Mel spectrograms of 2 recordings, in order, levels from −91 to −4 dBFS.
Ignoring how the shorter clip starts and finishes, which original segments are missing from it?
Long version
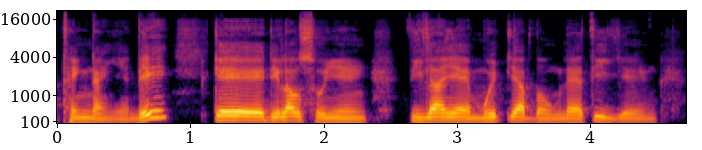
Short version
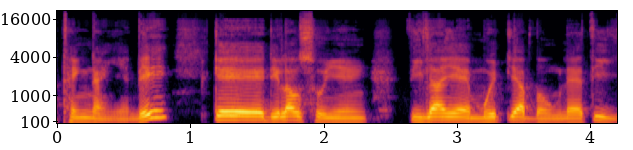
none

